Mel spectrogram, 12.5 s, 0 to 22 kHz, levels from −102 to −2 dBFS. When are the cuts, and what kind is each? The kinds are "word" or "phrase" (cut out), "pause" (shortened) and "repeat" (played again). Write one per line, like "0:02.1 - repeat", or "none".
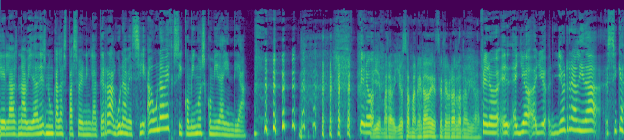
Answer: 0:03.5 - phrase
